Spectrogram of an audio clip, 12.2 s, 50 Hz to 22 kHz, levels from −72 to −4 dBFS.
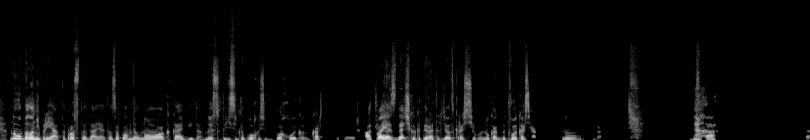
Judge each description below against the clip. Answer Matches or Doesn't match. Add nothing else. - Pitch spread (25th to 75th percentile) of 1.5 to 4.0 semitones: Doesn't match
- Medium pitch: Matches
